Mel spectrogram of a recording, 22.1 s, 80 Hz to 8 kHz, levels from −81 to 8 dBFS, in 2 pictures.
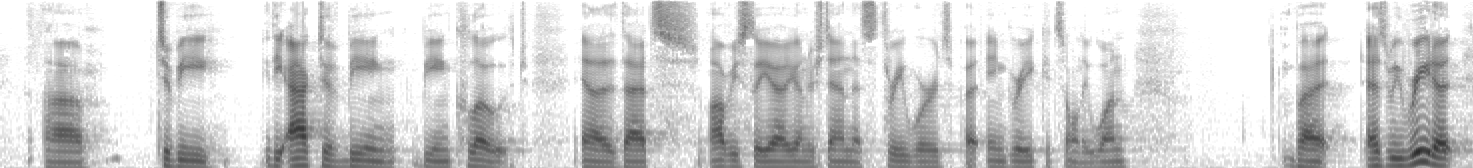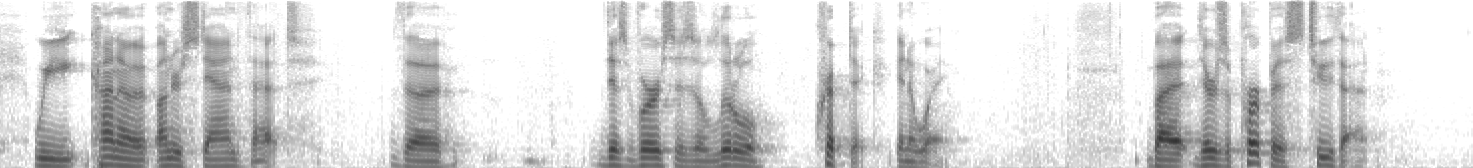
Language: English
